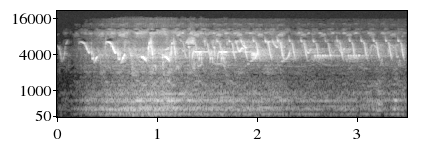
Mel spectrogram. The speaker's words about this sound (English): Right, the delightful country setting, that's what we need, with some bird songs, some insects buzzing.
